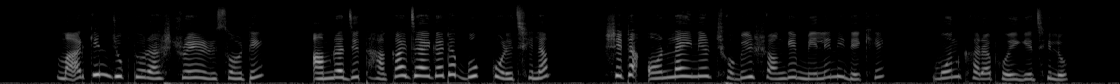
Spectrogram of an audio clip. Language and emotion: Bengali, sad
